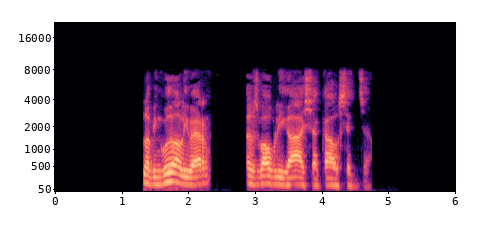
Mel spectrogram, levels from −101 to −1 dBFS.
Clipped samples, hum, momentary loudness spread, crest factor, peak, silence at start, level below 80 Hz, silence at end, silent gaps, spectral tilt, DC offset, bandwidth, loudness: under 0.1%; none; 13 LU; 18 dB; -2 dBFS; 1.35 s; -58 dBFS; 1.3 s; 2.45-2.49 s, 2.63-2.87 s; -5.5 dB/octave; under 0.1%; 8.2 kHz; -18 LUFS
